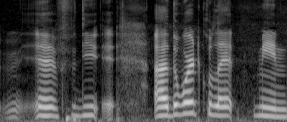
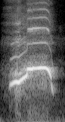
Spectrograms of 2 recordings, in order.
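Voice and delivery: loud high gasp of excitement; excited gasp; 18 dB louder than usual. Real, not acted. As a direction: gasp in thrilled shock.

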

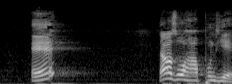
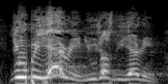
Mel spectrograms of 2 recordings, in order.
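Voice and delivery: emphatic shout; 3 semitones higher, 7 dB louder than usual. Real, not acted. Preacher building to shout.

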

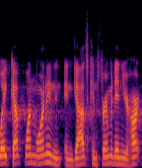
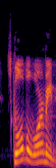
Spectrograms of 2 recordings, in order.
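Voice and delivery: announcing global warming, louder and higher; mock alarm; 5 semitones higher, 5 dB louder than usual. Shown as a demonstration. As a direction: say it like a scary headline. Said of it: "We used to call it July".

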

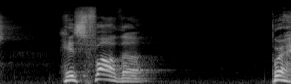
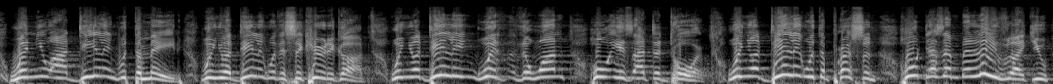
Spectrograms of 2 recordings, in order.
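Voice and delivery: higher and louder, driving each "when" home; preaching at full force; 7 semitones higher, 6 dB louder than usual. Real, not acted. Pastor pressing the congregation about their daily witness, shouted preaching. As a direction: build the list like a revival preacher, ever more urgent.

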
